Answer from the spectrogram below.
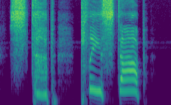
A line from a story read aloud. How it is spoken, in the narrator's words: Penny huddled behind Kyla, crying and screaming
